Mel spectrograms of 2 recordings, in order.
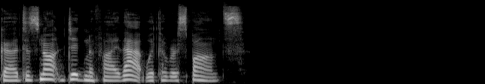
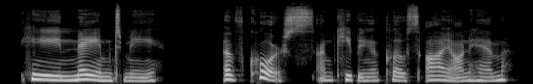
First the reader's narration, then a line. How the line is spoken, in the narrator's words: Haruka says, slowly and clearly, as if addressing an idiot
